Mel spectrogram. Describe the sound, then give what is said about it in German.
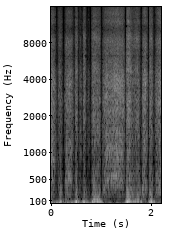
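A person breathing rapidly and chaotically in and out through the nose: many quick, sharp sniffing breaths in an irregular rhythm, fairly loud and alone. “dieser Phase atmest du durch die Nase ein und aus, und zwar so intensiv, so schnell und so chaotisch und so durcheinander wie möglich.”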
